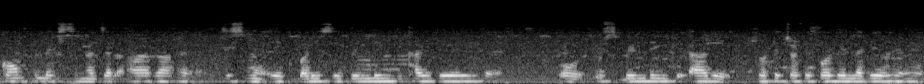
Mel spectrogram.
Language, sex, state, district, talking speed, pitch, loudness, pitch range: Hindi, male, Rajasthan, Bikaner, 160 wpm, 135 Hz, -16 LUFS, 135-140 Hz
